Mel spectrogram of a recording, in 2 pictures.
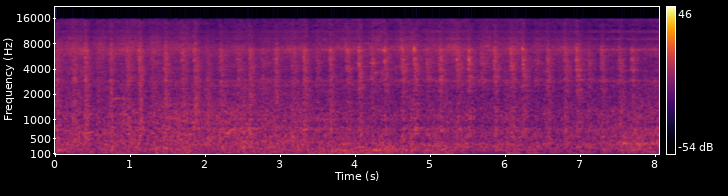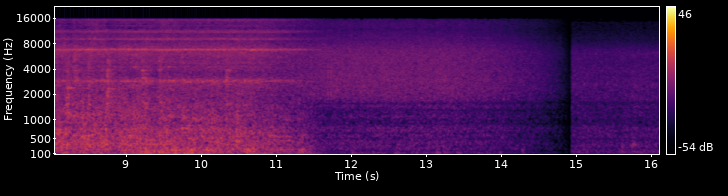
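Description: Groudle Glen Railway narrow-gauge train running, heard from an open carriage: wheels on rail with rapid, even clicking, a steady high squeal and some hiss. The sound drops about eleven seconds in and fades out near the end, giving way to a steady rush of wind on the microphone.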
